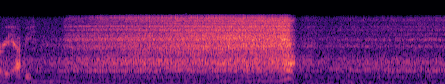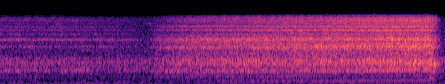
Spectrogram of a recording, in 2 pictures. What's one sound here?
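A snake hisses loudly and steadily in long breaths.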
